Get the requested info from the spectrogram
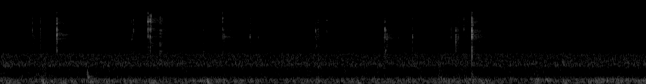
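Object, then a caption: Bar of soap scraped with a thin metal blade. A thin metal blade scores grooves into the surface of a solid blue soap bar held in hand. Short, bright scratchy crackles and scrapes come in irregular bursts over a quiet, steady low rumble.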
